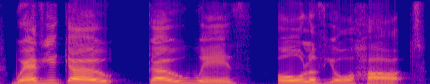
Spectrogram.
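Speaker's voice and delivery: slow, tender reading of a quote; soothing verse reading. Shown as a demonstration. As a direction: read it like a greeting card. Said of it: "Love hearing you read those verses out, very soothing".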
